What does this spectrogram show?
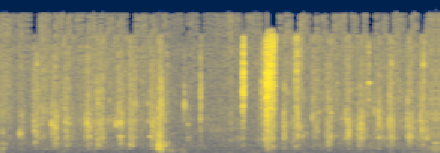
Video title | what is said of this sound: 曲軸負壓變大.進氣道油汙變多的原因! | shake it, so you can hear there is liquid inside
